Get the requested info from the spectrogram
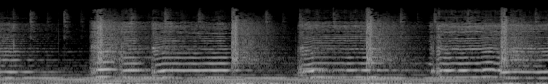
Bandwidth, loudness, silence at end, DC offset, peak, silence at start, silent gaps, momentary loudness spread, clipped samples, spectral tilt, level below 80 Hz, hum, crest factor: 15.5 kHz; -26 LUFS; 0 s; under 0.1%; -6 dBFS; 0 s; none; 9 LU; under 0.1%; -3 dB/octave; -44 dBFS; none; 20 dB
